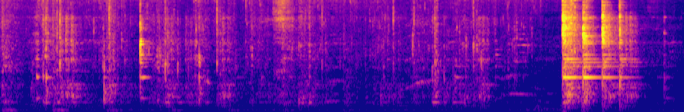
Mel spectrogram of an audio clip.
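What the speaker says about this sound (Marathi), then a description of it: "हे मस्त छान मिक्स करून घेऊया मसाल्याचा." Spice masala being stirred in a pan, with scraping and clinking of a spoon against the metal and a low sizzle, ending in a louder burst of sizzling and clatter near the end.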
